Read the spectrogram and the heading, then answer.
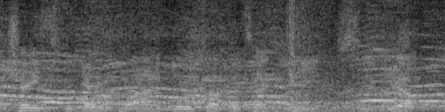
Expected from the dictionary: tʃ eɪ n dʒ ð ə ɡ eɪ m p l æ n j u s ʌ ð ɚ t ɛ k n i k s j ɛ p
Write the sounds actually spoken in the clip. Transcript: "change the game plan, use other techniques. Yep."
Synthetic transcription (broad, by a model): tʃ eɪ n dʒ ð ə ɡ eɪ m p l æ n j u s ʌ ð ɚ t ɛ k i s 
